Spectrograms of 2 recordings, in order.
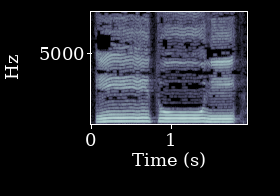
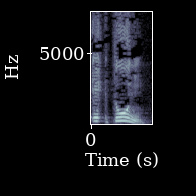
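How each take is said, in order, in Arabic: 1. تحل ياء المد محل الهمزة. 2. تأتي همزة بعد الحركة الأولى. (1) "تبدل إيه ياء؟ فتصير إيتوني" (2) "بعضنا بيلحن فيها ويقول ائتوني"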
